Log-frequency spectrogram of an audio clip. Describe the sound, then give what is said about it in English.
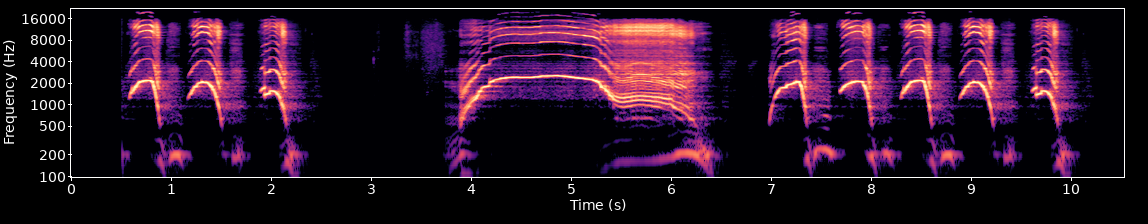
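An elk bugle: three short rising squeals, then a long, loud, high whistling note that breaks down into a low grunt, followed by a quick run of squealing chuckles. No talking. “And when I'd throw out the longer bugles, I just didn't get the response.”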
